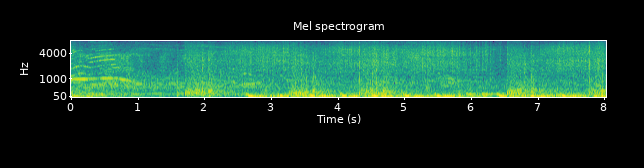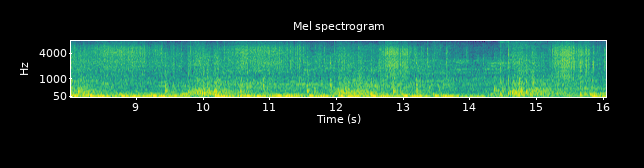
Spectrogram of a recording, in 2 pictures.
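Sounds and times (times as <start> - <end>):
fireworks banging: 0.0 - 16.0
loud music: 0.0 - 16.0
low rumble: 2.8 - 15.2.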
